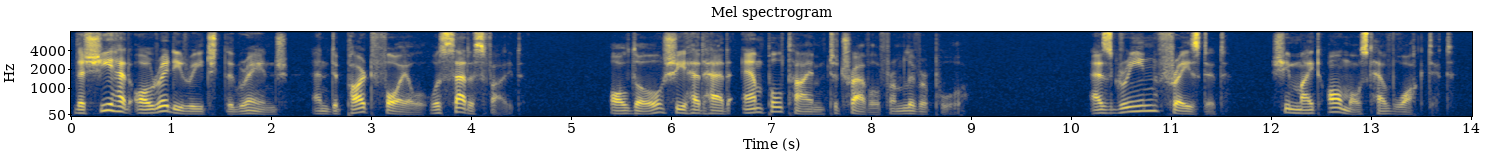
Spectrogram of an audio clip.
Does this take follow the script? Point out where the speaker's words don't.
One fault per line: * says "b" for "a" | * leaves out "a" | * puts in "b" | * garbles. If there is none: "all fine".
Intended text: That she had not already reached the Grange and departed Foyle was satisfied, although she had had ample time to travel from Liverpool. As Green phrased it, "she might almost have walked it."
* leaves out "not"
* says "depart" for "departed"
